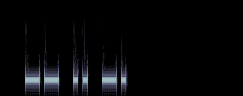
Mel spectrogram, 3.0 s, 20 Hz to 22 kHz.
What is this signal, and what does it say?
Morse code, heard as a keyed tone, about 20 wpm, 700 Hz. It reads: MIN
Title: Build A Word - 1 Letter At A Time - 3 to 5-Letter Words - 20wpm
